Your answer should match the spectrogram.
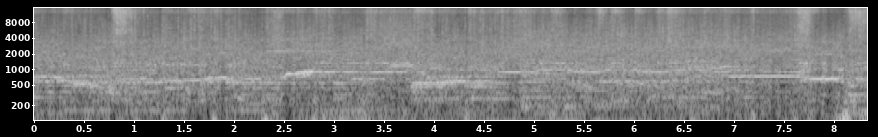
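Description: Live gospel worship music: singers and a choir singing held lines over a band with a drum kit and bass guitar.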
